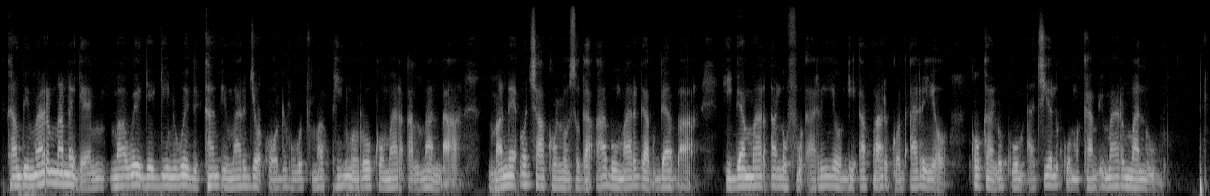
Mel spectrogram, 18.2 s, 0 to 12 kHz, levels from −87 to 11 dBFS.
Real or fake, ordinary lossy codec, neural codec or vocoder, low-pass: fake; none; codec, 32 kHz, 1.9 kbps, SNAC; 10.8 kHz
